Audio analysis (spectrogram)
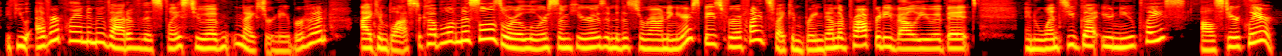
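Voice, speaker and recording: A woman's voice: medium pitch, very animated, fairly quick, clean tone, no room sound, clean studio sound, close to an everyday voice. A woman playing a broke, bumbling, chatty supervillain neighbor in a casual audio roleplay, rambling awkwardly as she pleads and justifies herself. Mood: sheepish, chatty.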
